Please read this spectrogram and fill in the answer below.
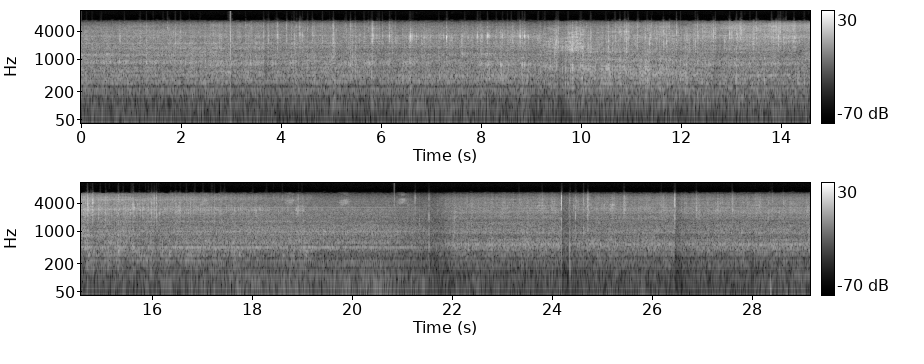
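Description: OO gauge model train running on the layout: a small electric motor whirring, with the wheels clattering and clicking along the rails. It swells to its loudest about a third of the way in and dips briefly about three-quarters of the way through.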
